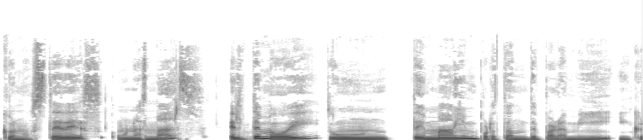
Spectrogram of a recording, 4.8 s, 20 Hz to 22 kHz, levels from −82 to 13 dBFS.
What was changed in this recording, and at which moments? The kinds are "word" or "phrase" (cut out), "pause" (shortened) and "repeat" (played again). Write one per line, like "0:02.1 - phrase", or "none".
0:01.1 - word
0:01.7 - pause
0:02.0 - word
0:02.5 - word
0:03.4 - word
